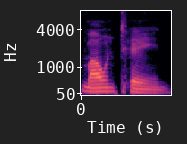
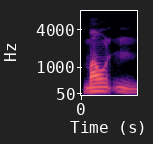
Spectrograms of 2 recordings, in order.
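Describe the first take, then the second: First: The t is clearly and fully pronounced. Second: The t is cut off with a glottal stop. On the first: The speaker calls it wrong. "Not মাউন্টেন" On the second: The speaker calls it right. "মাউন্টেন not"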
